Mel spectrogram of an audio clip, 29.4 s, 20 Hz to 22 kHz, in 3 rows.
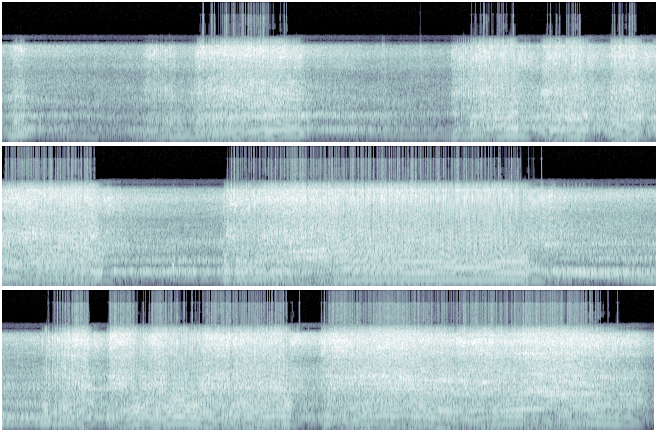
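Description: Off-road 4x4's engine revved hard again and again, its pitch climbing and falling with each burst and easing off briefly a few times, as the vehicle churns through mud and water.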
